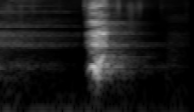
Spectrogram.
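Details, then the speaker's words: Adult with recurring hiccups that come out of nowhere: a single sharp, brief voiced hiccup bursting out of near silence. "oh here we go again [Laughter] back with the hiccups oh dear so uh they just come out of nowhere"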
